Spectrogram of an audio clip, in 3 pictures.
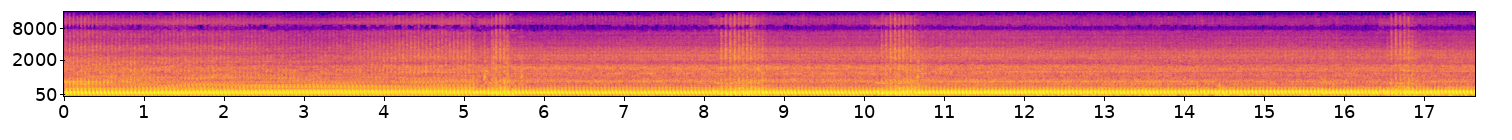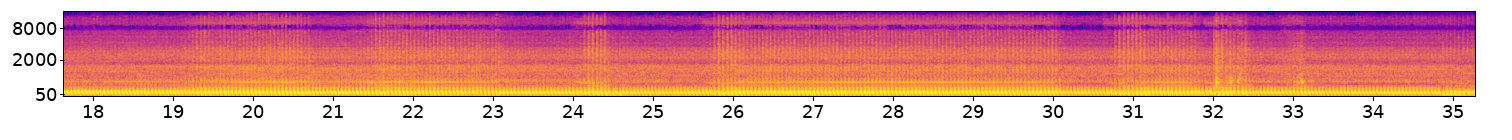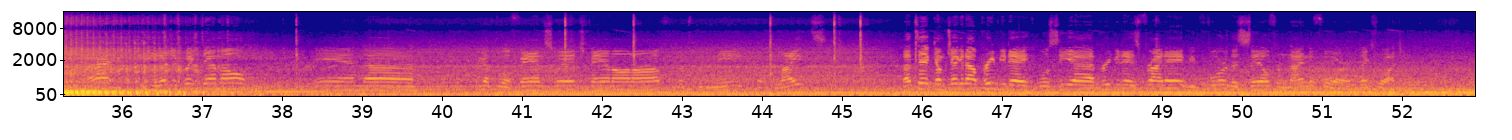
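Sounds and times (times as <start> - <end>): small gasoline engine running: 0.0 - 37.7.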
